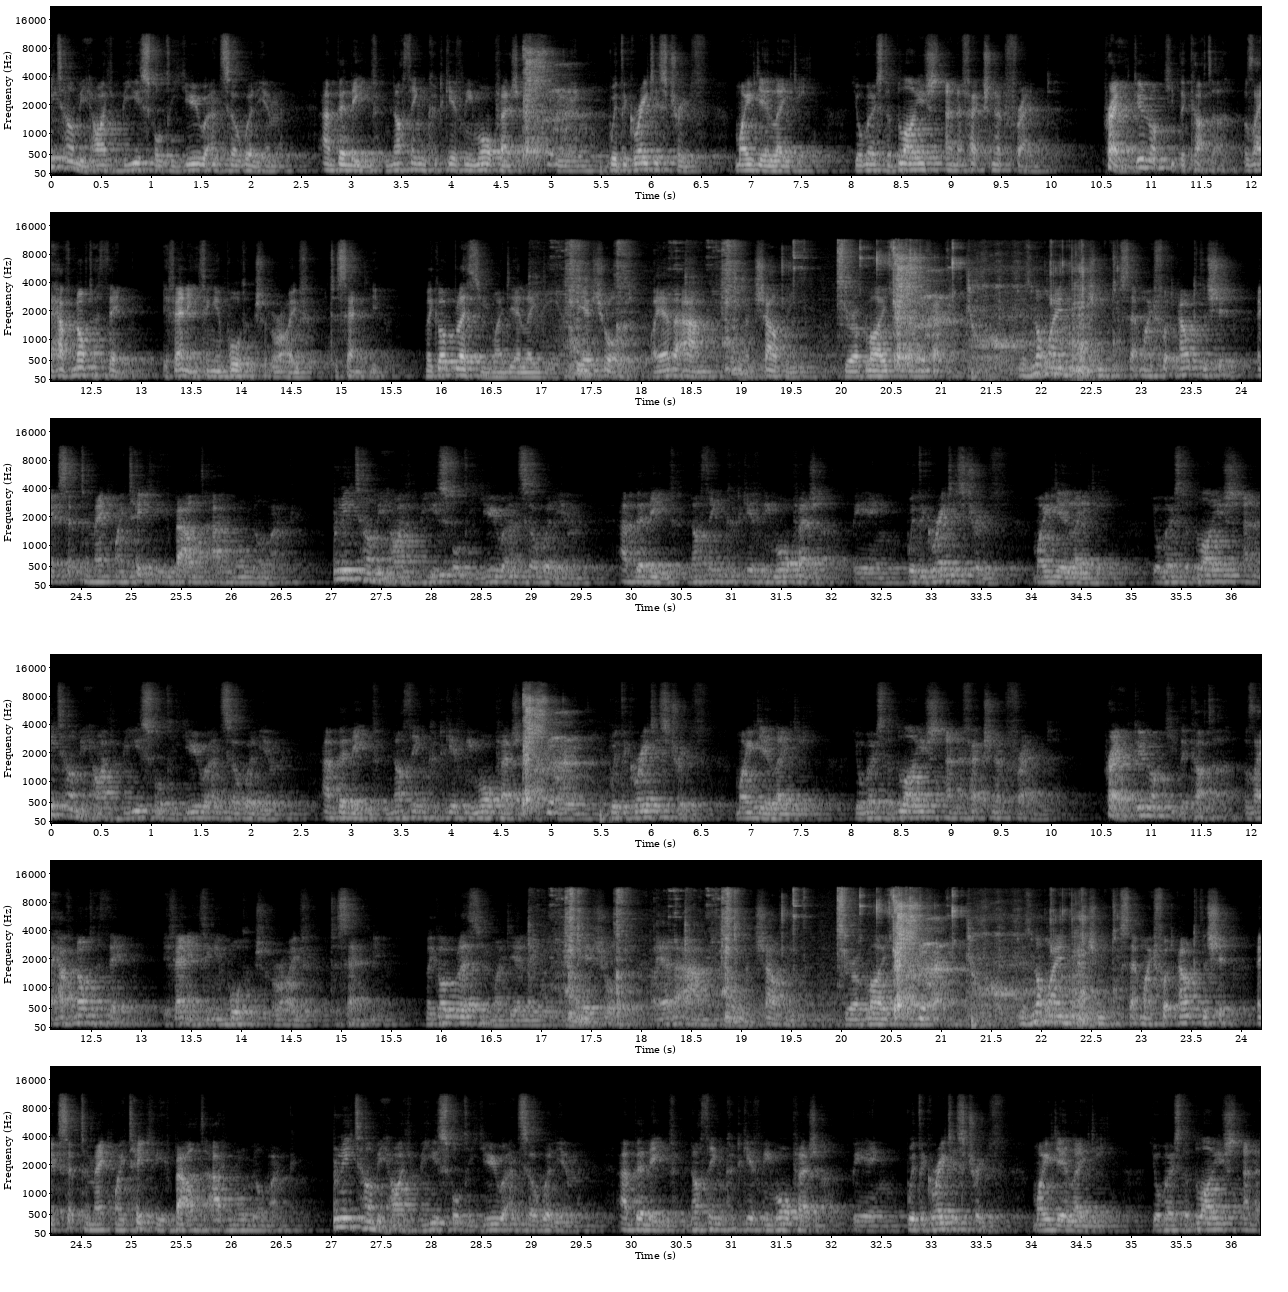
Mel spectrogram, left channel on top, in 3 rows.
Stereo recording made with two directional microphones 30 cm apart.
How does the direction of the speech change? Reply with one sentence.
In this clip you hear the speech travel towards the right.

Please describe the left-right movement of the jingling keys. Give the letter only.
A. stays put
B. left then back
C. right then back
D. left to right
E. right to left
E.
